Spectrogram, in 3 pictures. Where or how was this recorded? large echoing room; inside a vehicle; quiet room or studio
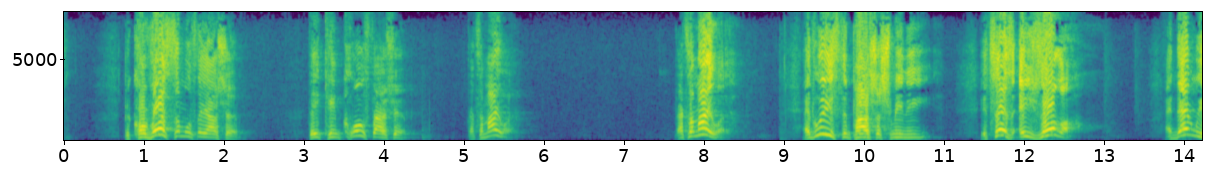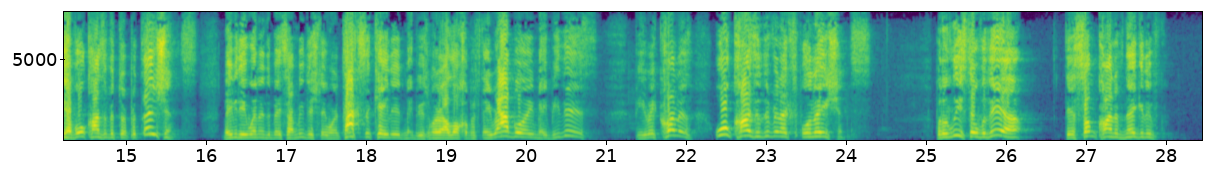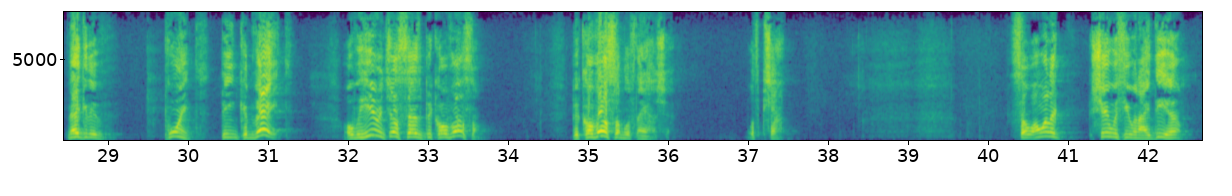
large echoing room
